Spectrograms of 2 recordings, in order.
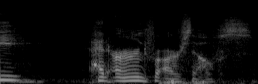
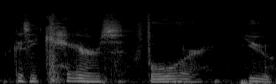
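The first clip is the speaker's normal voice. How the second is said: softer and slow, gentle; soft reassurance; 4 semitones lower, 12 dB quieter, slower than usual. Acted. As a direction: let it land tenderly. Answer to his own question.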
